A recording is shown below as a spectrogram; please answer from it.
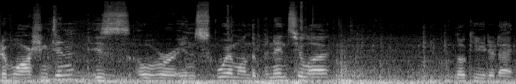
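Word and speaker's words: Sequim: That's spelled D R Y K E and uh the city Squim. S E Q U I M.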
